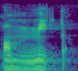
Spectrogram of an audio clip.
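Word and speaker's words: omitto: Mientras que en omito tenemos que la penúltima sílaba es breve por naturaleza, porque tiene esta sílaba breve, esta I breve, pero es larga por posición, es decir, como va seguida de una consonante doble, entonces por posición es larga, ¿no? Entonces decimos omito.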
